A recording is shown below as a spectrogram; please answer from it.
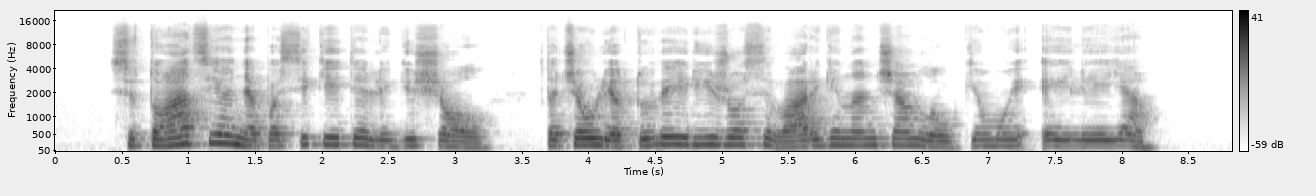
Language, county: Lithuanian, Kaunas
